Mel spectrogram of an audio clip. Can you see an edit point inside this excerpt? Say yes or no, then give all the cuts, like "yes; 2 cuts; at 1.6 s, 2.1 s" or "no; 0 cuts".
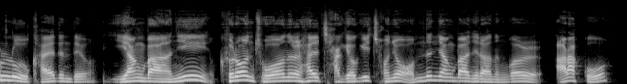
yes; 1 cut; at 1.0 s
